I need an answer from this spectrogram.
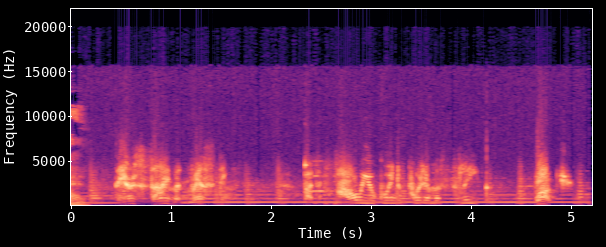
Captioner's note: whispering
